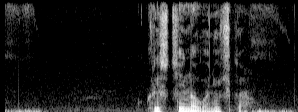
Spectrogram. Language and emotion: Russian, sad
